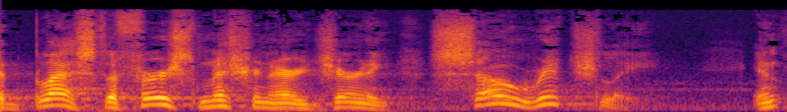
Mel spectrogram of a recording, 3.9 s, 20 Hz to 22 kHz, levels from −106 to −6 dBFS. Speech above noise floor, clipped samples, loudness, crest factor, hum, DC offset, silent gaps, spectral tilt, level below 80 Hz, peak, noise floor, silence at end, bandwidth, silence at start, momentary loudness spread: 32 dB; under 0.1%; -26 LUFS; 20 dB; none; under 0.1%; none; -3.5 dB/octave; -66 dBFS; -8 dBFS; -58 dBFS; 0.05 s; 16 kHz; 0 s; 12 LU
